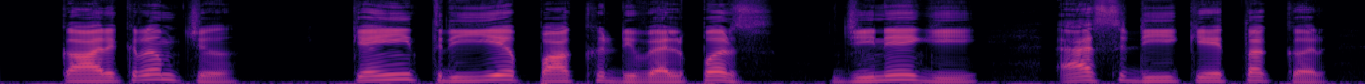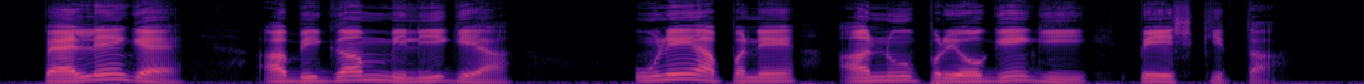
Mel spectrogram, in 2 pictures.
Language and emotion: Dogri, neutral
